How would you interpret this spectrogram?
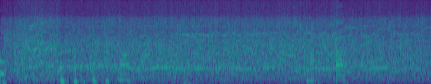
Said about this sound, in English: look at all the people in the studio. That was a lot of applause. Yeah, they call that applesauce. That's applesauce.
